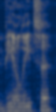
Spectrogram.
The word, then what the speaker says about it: Bjelica: Bjelica.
